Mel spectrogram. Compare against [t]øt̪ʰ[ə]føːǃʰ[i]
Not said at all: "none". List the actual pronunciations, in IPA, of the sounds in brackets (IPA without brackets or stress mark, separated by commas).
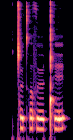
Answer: ǀ, ə, e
